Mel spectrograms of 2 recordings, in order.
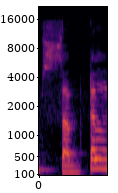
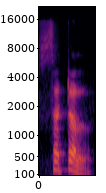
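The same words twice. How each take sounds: First: सबटल with a sounded B; B pronounced. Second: सटल with no B sound; silent B. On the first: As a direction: say सबटल, voicing B before T. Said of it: "सबटल नहीं कहेंगे". (सबटल में ब का उच्चारण करके) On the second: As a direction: say सटल, first vowel straight into T. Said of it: "इसे हम पढ़ेंगे सटल". (सटल, बिना ब की आवाज़ के) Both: Shown as a demonstration.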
